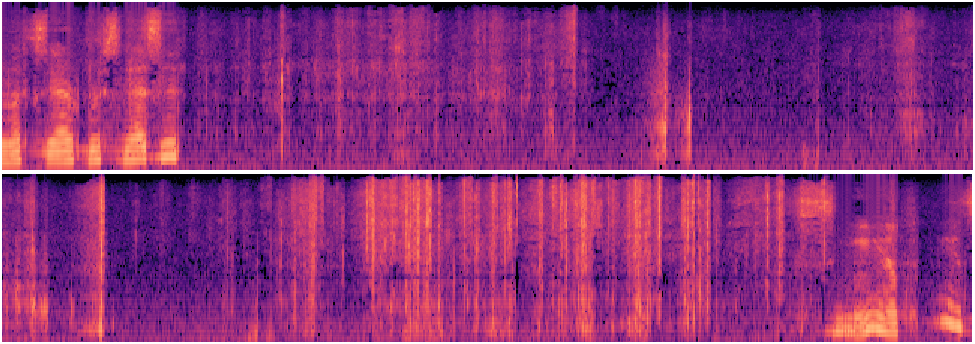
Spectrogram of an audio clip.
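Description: Foil wrapping crinkles as hands peel it off.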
